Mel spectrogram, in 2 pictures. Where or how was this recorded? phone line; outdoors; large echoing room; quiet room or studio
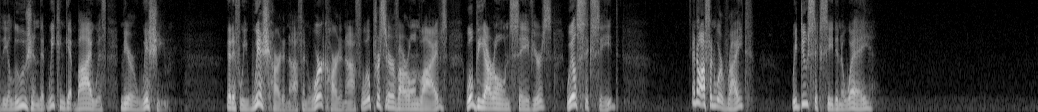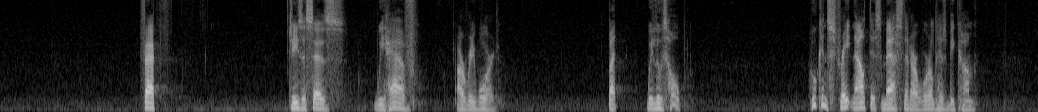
large echoing room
